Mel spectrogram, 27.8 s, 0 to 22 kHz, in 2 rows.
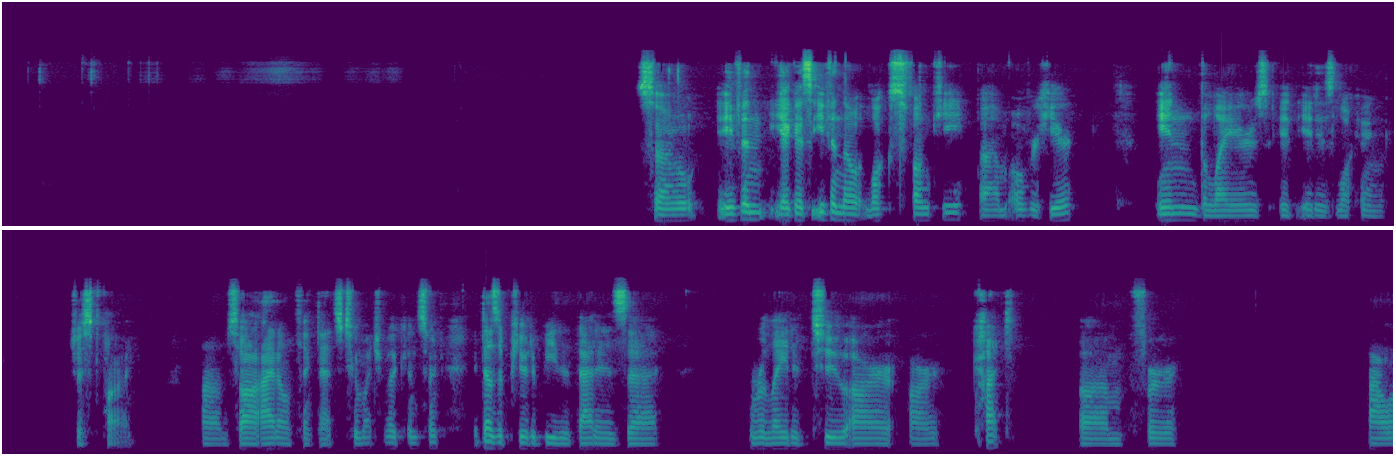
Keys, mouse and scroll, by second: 0.2 click, 0.8 click, 1.2 click, 1.7-2.2 drag, 2.2 click, 2.3 click, 2.4 click, 2.4 click, 3.3 click, 4.4-5.6 drag, 6.6-10.0 drag, 10.0-12.8 right drag, 12.8-14.3 scroll down 1, 15.0-17.6 scroll down 2, 17.6-19.7 right drag, 19.7-20.3 scroll up 1, 20.3-20.7 scroll down 1, 20.7-22.4 right drag, 22.4-27.8 drag.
